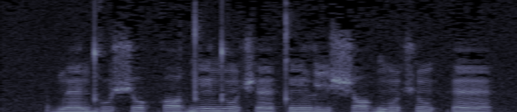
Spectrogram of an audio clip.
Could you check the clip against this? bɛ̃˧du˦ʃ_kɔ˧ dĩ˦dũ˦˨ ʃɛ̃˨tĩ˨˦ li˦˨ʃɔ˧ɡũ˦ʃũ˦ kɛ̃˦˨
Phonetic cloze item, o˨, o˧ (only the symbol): o˧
